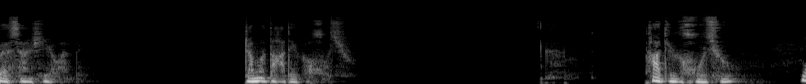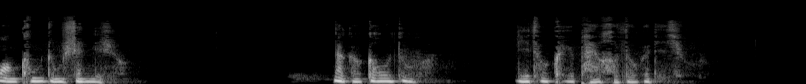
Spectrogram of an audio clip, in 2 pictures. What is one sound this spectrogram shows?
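An elderly man speaks calmly and warmly into a close microphone, in short phrases with pauses.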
